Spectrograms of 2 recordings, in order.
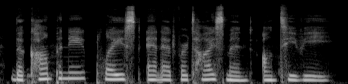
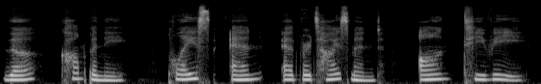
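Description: First: Said in the usual way. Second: Slow, phrase by phrase; slow reading. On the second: Shown as a demonstration. Teacher slowly modelling the TV advertisement sentence, slow reading. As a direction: read it out slowly with pauses between chunks. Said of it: "好，慢读一遍".

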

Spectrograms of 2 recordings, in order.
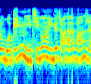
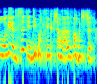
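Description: First: Light stress on 你 in the quote. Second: 自己 picked out with raised pitch; stress on 自己. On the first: Co-host rephrasing the husband's excuse, light stress on 你. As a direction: set up 你 as the one being given the method. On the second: Co-host arguing with the husband's excuse, pointed stress on 自己. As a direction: hit 自己 as the contrast to 你. Corrects 你 to 自己. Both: Retold or imitated.

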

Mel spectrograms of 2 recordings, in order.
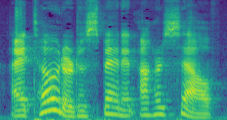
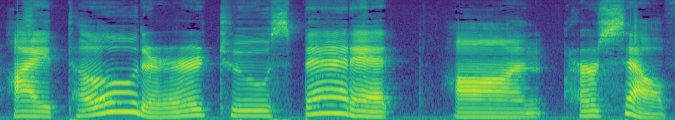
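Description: First: Said in the usual way. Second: Very slow, drawn-out teacher demo; slowed-down model reading. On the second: Shown as a demonstration. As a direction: stretch every word out for learners. (放慢示范朗读，拖长每个词) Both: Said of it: "我们放慢一点".

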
